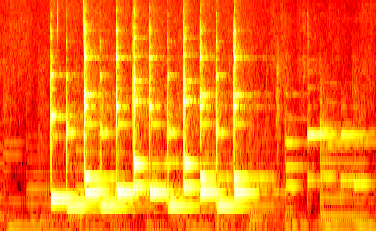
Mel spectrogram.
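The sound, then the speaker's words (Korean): A bright electronic ringtone of an incoming call from the speaker's older sister plays a quick, bouncy melody of clear synthetic notes, fairly loud, with a soft background hum and no talking. “언니는 아주 종종 제법 종종 저에게 상황극을 요구하는 전화를 걸어왔고”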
